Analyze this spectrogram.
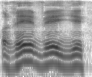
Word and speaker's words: réveiller: Donc, le son I s'obtient avec I-2-L. Avant ce son I, on a la lettre E qui permet de faire réveiller.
